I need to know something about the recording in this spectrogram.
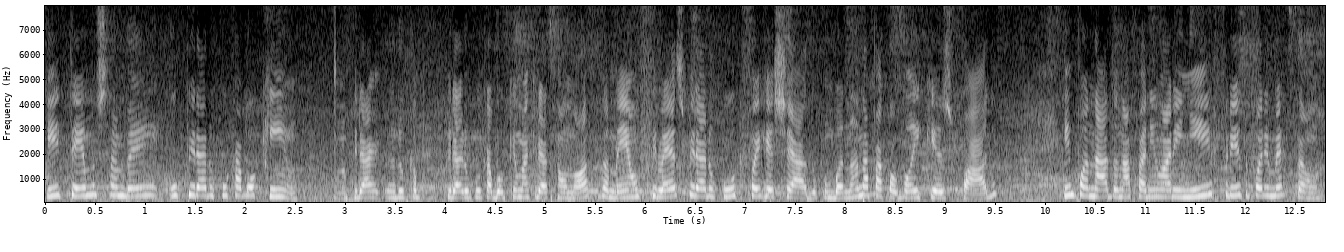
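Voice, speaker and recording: A woman's voice: high voice, fairly quick, a crowd in the background, poor audio. A middle-aged woman chef, explaining regional dishes in an interview in a restaurant dining room. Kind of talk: on-camera interview.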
